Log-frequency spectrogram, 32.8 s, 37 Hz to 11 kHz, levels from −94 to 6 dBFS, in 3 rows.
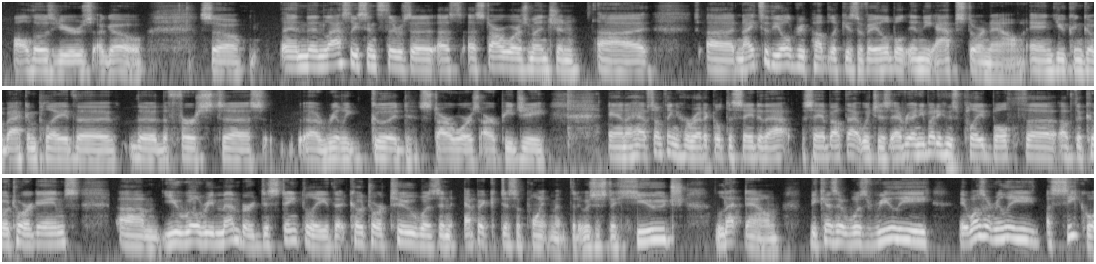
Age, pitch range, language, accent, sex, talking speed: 30-49, 105-135 Hz, English, American, male, 185 wpm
